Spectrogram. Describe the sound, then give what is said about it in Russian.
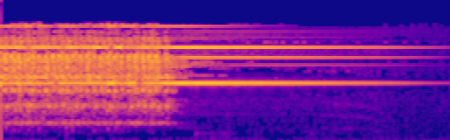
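A journalist's mobile phone rings with a call from the newspaper's editorial office: a bright electronic tone, a dense burst of ringing for about a second and a half, then a single sustained note slowly fading away. No one speaks. “Вот, пожалуйста, снова звонок из редакции.”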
